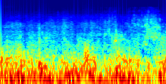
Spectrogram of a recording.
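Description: Strong wind buffets the microphone at sea, a loud, rumbling roar with gusting surges and the wash of water beneath.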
